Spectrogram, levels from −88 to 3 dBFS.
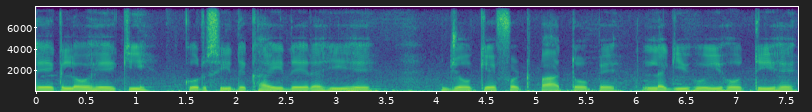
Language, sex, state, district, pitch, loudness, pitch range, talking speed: Hindi, male, Uttar Pradesh, Deoria, 100 Hz, -18 LUFS, 95-100 Hz, 125 wpm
